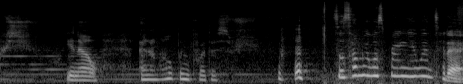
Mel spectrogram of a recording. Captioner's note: puffs; puffs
